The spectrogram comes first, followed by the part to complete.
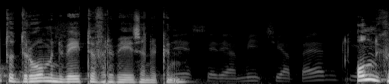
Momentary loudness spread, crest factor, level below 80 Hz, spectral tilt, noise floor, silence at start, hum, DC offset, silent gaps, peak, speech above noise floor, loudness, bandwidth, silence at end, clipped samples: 12 LU; 16 dB; -50 dBFS; -7.5 dB/octave; -52 dBFS; 0 s; none; under 0.1%; none; -6 dBFS; 31 dB; -21 LUFS; 14.5 kHz; 0 s; under 0.1%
